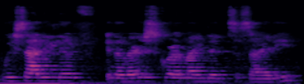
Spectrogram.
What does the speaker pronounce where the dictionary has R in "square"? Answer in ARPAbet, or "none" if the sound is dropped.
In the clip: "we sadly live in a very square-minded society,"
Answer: L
